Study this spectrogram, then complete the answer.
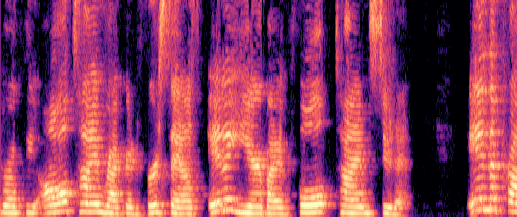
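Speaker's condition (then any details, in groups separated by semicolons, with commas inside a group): No condition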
